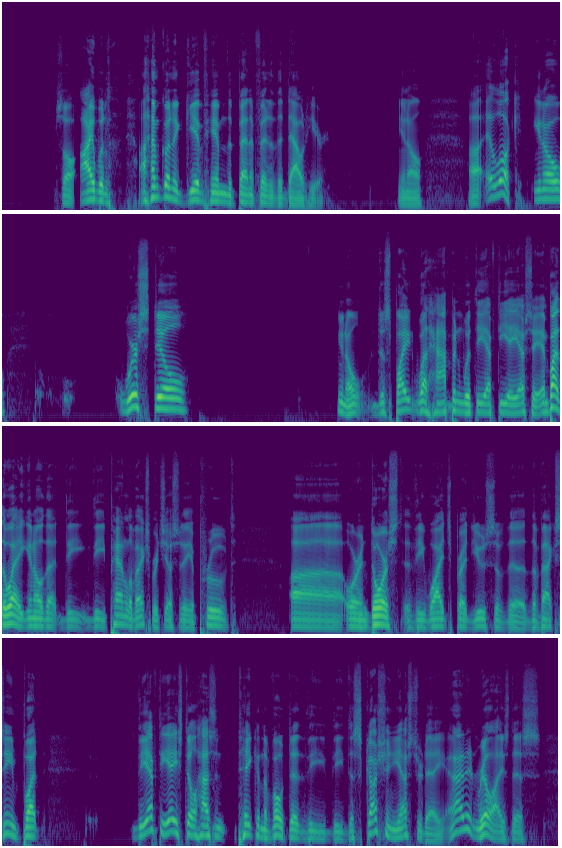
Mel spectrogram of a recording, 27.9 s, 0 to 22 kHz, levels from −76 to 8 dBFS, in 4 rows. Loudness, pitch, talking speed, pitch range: -22 LUFS, 105 Hz, 155 wpm, 90-135 Hz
